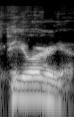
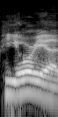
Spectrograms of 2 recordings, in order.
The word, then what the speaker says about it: Peoria: that I think you you seem to take a syllable out of it when you say it yeah I think I do I got Mushmouth with it I think it's Peoria Peoria there we go Peoria I think you're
